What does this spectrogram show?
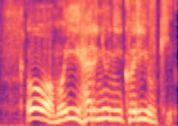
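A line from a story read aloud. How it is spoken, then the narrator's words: Exclaimed. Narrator (Ukrainian): вигукнув містер Вонка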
